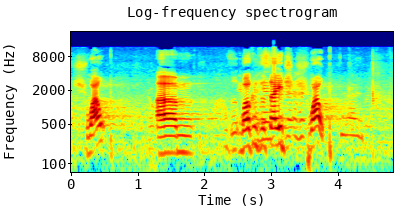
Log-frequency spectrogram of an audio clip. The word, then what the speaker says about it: Shwowp: They're pronounced Shwowp.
